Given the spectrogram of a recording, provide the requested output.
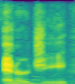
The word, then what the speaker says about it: ENRG: It official pronunciation just live for the vision spark podcast listeners. It is energy.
